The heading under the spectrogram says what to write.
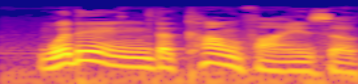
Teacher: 这里▁confines▁重音在前面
